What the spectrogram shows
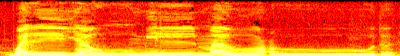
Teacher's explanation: واو ساکن سے پہلے ہمارے پاس فتح آ رہی ہے تو یہ واو لین ہے, نرمی سے ہوگا. اچھا, یہ اصول کیا ہوتا ہے اس کا پڑھنے کا کہ فتح کے لیے آواز 1 کاؤنٹ کے لیے اوپر جائے گی, جبڑا کھلے گا, نرمی سے واو کے ساتھ ملائیں گے اور واو کا رخاوہ بھی شو کریں گے, ٹھیک ہے.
